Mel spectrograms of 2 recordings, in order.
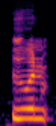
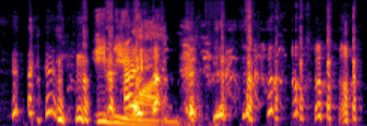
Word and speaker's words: Ewan: Ewan, God damn it, Ewan. Thank you. Visited AA meetings to prepare for his role. Why are you thanking her? She mispronounced it. EB1.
